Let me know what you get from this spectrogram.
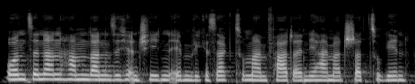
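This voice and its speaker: A woman's voice: mid-range voice, monotone, fast, darkish tone. A woman in her thirties, guest in a podcast interview, telling her story in a chatty way and laughing often. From Germany. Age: 30s. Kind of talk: casual interview chat.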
